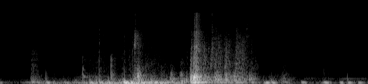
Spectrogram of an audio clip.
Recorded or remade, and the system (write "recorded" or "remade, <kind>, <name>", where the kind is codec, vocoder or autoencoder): recorded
